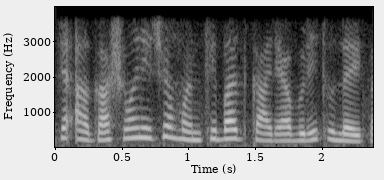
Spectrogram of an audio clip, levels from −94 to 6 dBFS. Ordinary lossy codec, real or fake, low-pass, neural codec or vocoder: none; fake; 3.6 kHz; codec, 16 kHz in and 24 kHz out, 0.6 kbps, FocalCodec, streaming, 4096 codes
